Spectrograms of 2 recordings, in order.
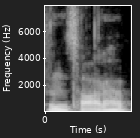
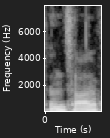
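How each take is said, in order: First: The word ends with a pronounced final vowel. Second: The word ends on a consonant, no final vowel. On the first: This is the Sanskrit reading. "पर संस्कृत क्या पढ़ेंगे, संसारा पढ़ेंगे" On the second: This is the Hindi reading. "ऐसे हिंदी में संसार पढ़ते हैं"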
